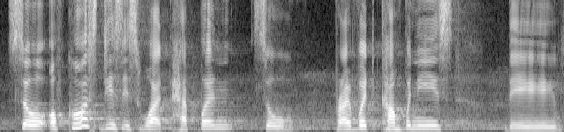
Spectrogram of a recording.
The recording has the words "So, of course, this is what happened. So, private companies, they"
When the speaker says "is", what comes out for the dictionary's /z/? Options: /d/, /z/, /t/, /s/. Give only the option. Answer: /s/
